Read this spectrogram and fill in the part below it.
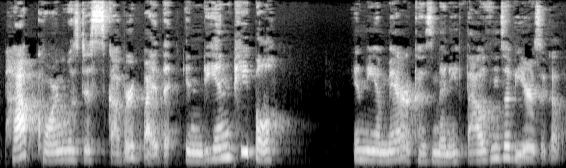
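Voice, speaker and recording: A woman's voice: mid-range voice, moderate pace, creaky. A woman teacher reading a picture book aloud to young children, expressively and with simple explanations. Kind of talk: animated picture-book read-aloud with demonstration asides.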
